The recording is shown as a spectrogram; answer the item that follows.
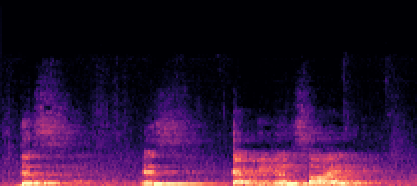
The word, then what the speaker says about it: psi: This is capital psi, p is silent.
